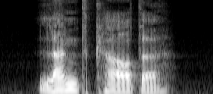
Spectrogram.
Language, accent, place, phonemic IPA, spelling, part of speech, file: German, Germany, Berlin, /ˈlantˌkaʁtə/, Landkarte, noun, De-Landkarte.ogg
- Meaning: map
